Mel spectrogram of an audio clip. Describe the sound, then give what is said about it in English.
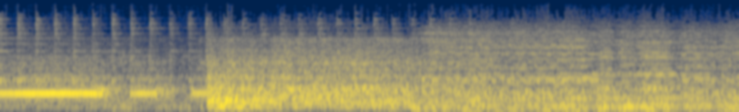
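A train horn blares briefly, then a loud rumble of the train rushing through a railroad crossing, with the crossing bell ringing rapidly and steadily throughout. “We're coming to the they crossing. Say it's There's quiet a train.”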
